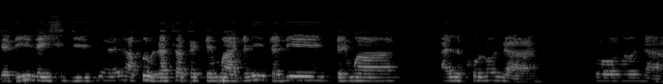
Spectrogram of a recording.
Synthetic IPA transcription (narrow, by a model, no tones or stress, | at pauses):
d͡ʒadilaisid͡ʒiapəbəzasakat̪emãt̪adit̪adit̪ema | alkʰonona | konɔna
